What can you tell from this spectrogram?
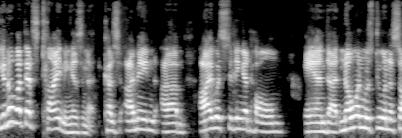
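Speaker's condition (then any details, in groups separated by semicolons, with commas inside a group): No condition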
